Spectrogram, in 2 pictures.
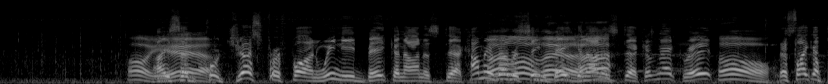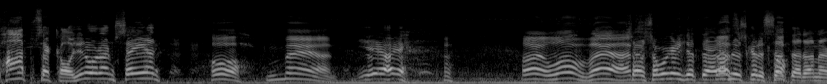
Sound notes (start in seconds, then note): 12.5 laughs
